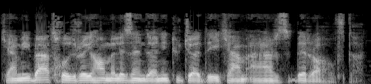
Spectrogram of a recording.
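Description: A man with a fairly low voice reads a serialized book aloud. His telling is steady and even, walking through each scene in plain storytelling. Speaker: audiobook narrator.

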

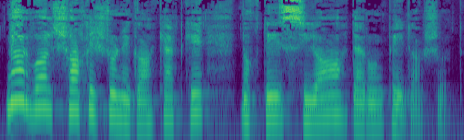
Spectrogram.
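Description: A woman's voice: deep voice, lively intonation, darkish tone. A woman reading a children's story aloud expressively and speaking fondly to her young listeners.

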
